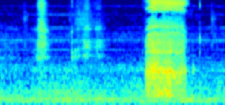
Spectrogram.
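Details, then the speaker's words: Later-stage fluid overload with fluid filling the lower lobes: the inspiratory phase is clear and crackles are heard only on exhalation (expiratory crackles). "more of the inspiratory crackles disappear until the whole inspiratory phase is clear and crackles are only heard upon exhalation"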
